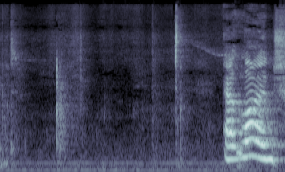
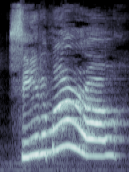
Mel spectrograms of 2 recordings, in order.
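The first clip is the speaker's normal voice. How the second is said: high, loud taunting singsong; teasing; 9 semitones higher, 8 dB louder than usual. Acted. Wendell teasing Sophie with flashlight, loud high taunt. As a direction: taunt her with a bright high goodnight.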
